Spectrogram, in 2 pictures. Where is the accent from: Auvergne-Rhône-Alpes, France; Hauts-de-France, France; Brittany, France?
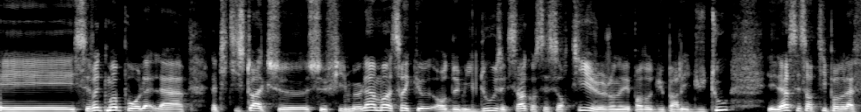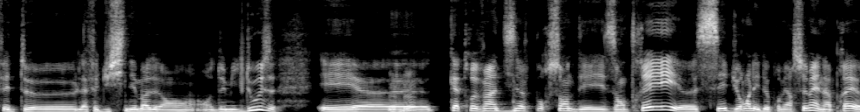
Hauts-de-France, France; Arras; moi je suis d'Arras dans le Pas-de-Calais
